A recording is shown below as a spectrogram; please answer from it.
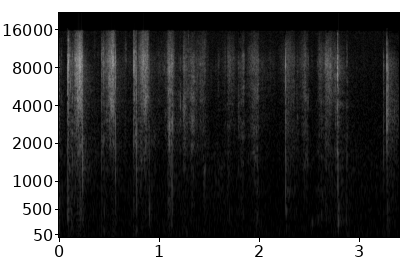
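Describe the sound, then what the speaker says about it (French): A deck of cards from the God of War card game shuffled by hand, a rapid series of close, crisp riffling bursts and soft slides with no talk. "Puis, on mélange celui-ci."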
